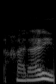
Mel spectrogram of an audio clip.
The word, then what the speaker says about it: Harari: en que decía Noah Yuval Harari, ¿no? ¿Lo he dicho bien? – Sí.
